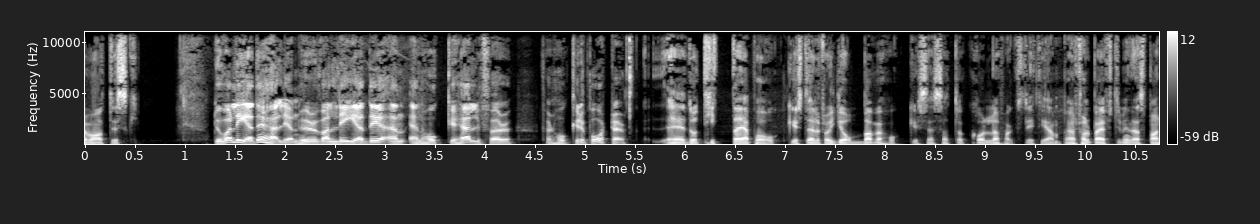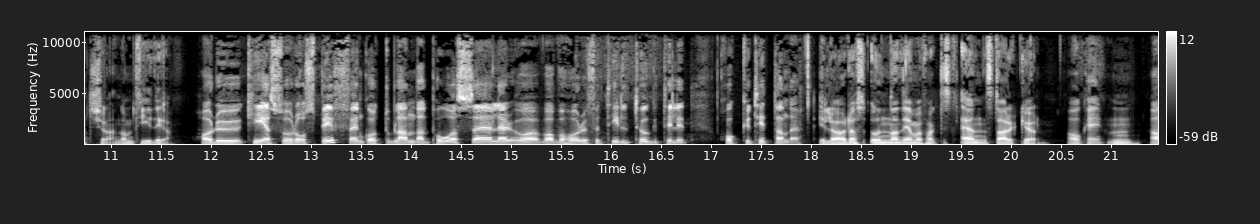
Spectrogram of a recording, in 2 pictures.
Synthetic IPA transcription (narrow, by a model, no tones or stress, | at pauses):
ɾamɑːt̪ɪsk | d̪̥ɵvaɭeːd̪ɪɪɦɛljənhɵɖɵvaɭeːd̪ɪɛnʔɛnɦɔkːʏɦɛljfœɾ | fœɾɛnɦɔkːʏɾɛpʰoːʈəɾ | d̪ɔt̪ʰɪt̪ːad̪japʰɔhɔkːɪɪst̪ɛlːəfəɾɔjɔbːamɛɦɔkːɪsɔjasat̪ːɔkʰɔlːafa̰k̚t̪ɪ̥t̪iːt̪əɡɾa̰nːpʰɔɪalafalpɔɛft̪əɾmɪd̪ːasmat̪ʂə̰ɳa̰d̪ɔmt̪ʰiːd̪ɪ̰ɡa̰ | haɖɵkʰeːsɔɾɔsbɪfɛnɡɔt̪ːɔbland̪ad̪̚pʰoːsəɛlːəɾvavavaɦaɖɵfœʈʰɪlːt̪ʰɵɡt̪ʰɪld̪ɪt̪ | hɔkːɪt̪ʰɪt̪ːand̪ə̰ɪlœ̰ːɖɑːsɵnːad̪əjamɛjfak̚t̪ɪ̥st̪ɛnst̪aɾkʰːø̰ːɾ | ɔkʰɛj̩ɑː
